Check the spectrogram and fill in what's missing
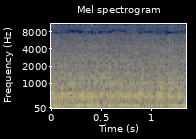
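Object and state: Nothing is struck.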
